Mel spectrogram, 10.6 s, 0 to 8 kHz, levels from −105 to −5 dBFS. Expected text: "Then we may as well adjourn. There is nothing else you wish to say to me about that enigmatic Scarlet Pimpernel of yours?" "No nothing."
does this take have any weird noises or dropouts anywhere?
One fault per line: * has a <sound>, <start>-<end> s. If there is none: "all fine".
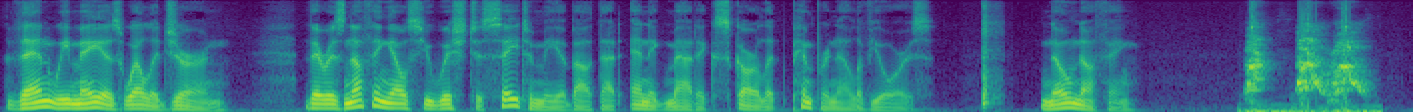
* has a tap, 7.3-7.5 s
* has a bark, 9.3-10.4 s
